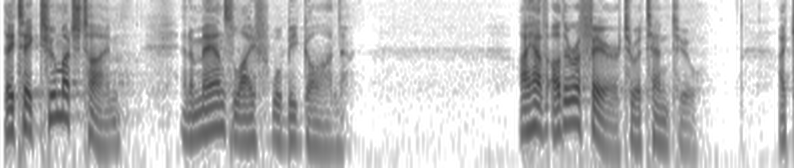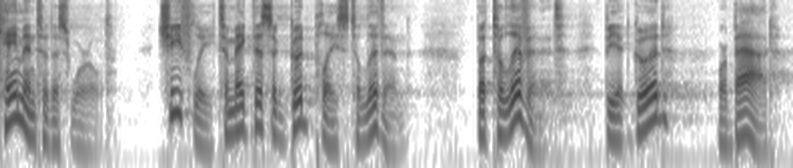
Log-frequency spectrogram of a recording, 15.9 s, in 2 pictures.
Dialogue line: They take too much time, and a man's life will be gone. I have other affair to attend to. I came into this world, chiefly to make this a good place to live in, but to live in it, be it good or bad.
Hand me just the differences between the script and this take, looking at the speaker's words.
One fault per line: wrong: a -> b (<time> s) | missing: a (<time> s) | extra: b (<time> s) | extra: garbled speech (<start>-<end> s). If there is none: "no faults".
no faults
